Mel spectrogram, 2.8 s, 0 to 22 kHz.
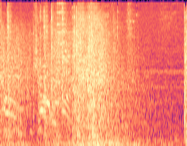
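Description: Anna's gun attack in the fighting game Tekken 8, a loud, dense rattling burst of rapid gunfire lasting under three seconds, with a brief fresh hit at the very end.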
